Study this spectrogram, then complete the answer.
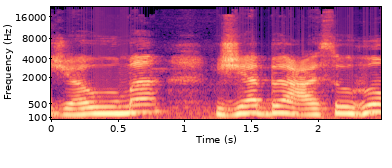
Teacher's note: बा के ऊपर कलकला हो रहा है, सा को हम नरमी से पढ़ेंगे, अल्लाह का नाम हम पुर पढ़ेंगे क्योंकि अल्लाह के नाम से पहले पेश है।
